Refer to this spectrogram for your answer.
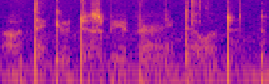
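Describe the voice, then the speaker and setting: An ASMR creator speaking in a soft, unvoiced whisper, mixing reading aloud with informal, musing asides, close to a stereo microphone. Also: rapid-fire, rough recording. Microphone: close stereo binaural microphone.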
